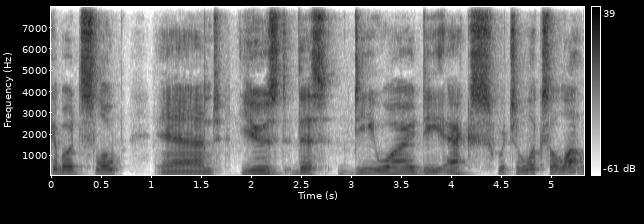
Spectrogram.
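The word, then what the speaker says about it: dy/dx: That's the symbol he used, and you just say it like that, dy dx.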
